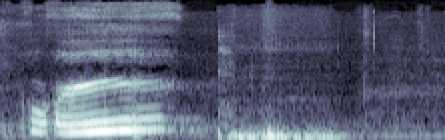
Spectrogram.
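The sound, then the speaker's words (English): A voice mimics a squeaking door with one drawn-out, rising squeak lasting under a second, loud, followed by low muffled rumbling and shuffling. “And so finally, he gets up, takes that little thing of oil, goes over, pours it on the door, and he sits there in silence for the rest of the time because the door no longer squeaks.”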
